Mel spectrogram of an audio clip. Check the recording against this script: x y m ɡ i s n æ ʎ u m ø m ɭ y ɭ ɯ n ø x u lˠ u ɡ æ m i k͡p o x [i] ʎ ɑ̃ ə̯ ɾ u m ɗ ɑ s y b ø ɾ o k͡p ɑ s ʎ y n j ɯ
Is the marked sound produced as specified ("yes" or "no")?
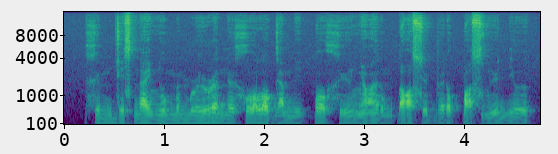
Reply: no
